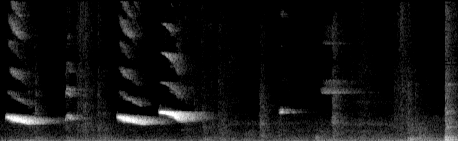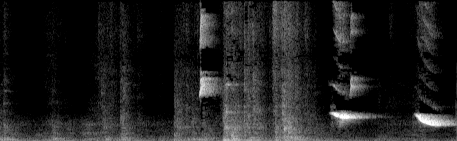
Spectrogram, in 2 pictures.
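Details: A green-winged saltator in fast, full song this year gives loud, rich whistled notes that slur downward, in quick bursts at the start and end, with clattering and rustling noises in between.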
